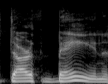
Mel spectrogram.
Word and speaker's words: Darth Bane: But Brad, there is one Sith Lord in particular that is credited for this rule of two back in the day, and I dare to venture to say his name. It is Darth Bane. Is that correct? – It is correct.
